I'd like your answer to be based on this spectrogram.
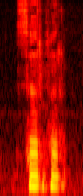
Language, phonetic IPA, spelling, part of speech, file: Polish, [ˈsɛrvɛr], serwer, noun, LL-Q809 (pol)-serwer.wav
